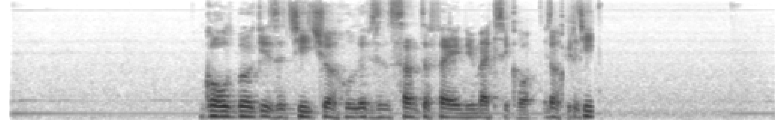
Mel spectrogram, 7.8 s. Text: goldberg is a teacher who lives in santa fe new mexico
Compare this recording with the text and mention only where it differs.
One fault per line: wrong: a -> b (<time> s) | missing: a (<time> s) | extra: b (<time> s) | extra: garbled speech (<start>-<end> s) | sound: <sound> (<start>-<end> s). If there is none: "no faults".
extra: garbled speech (5.4-5.9 s)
